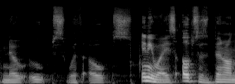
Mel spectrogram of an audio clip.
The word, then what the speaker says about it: Oupes: to pronounce the word so I just said opies Opus anyway I actually looked up this time it's oops like oops like they got a slogan it's like no oops with oops anyways Ops has been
